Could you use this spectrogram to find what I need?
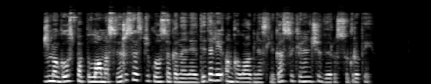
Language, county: Lithuanian, Vilnius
